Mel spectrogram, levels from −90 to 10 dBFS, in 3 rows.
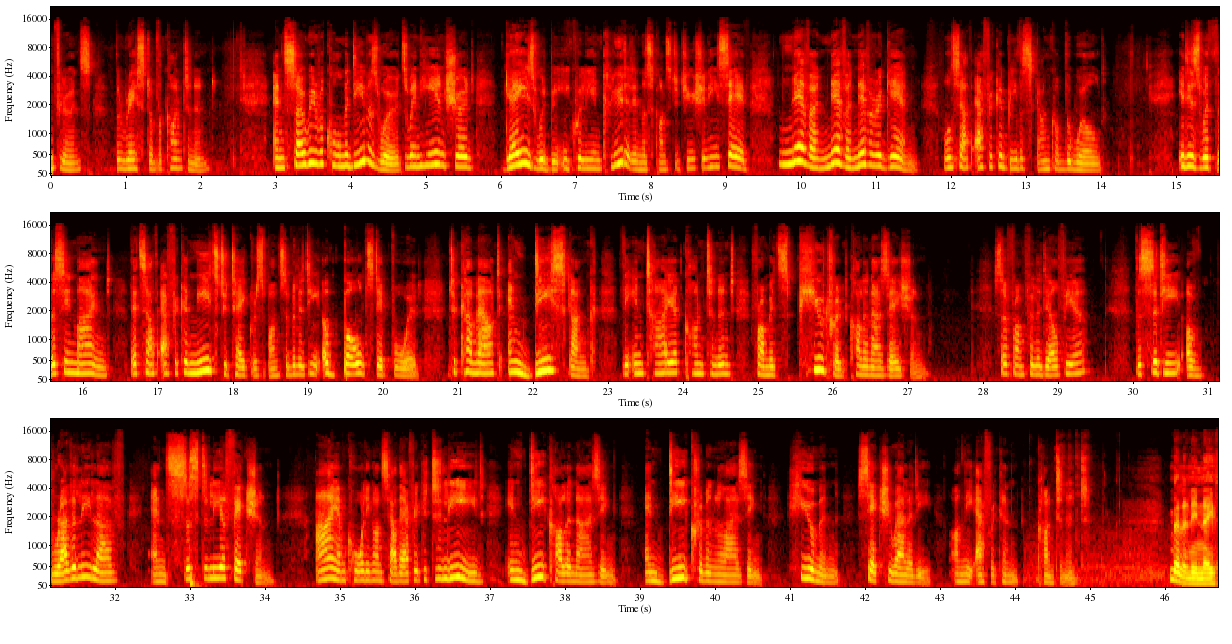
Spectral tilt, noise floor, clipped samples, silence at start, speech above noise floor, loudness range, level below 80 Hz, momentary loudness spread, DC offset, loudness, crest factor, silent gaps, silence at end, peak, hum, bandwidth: -3.5 dB/octave; -62 dBFS; under 0.1%; 0 s; 40 dB; 5 LU; -58 dBFS; 14 LU; under 0.1%; -22 LUFS; 22 dB; none; 0 s; 0 dBFS; none; 16 kHz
